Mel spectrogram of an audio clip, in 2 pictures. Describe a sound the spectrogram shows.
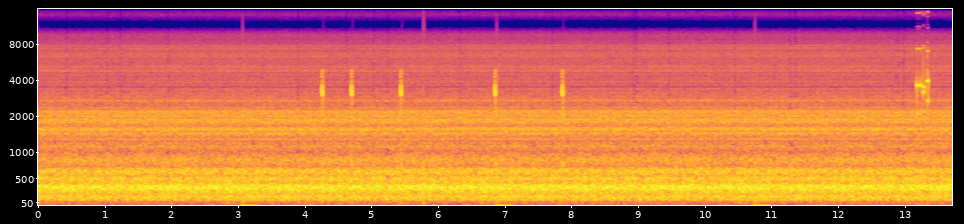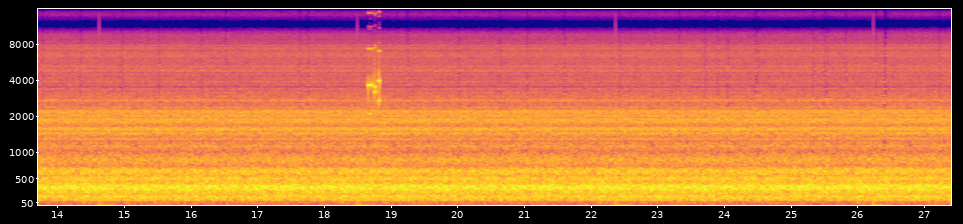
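Wind rushes steadily past a gliding aircraft.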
